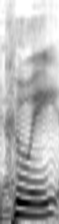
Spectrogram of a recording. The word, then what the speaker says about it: Akue: And so while we're at it, Zach Akue, is that how you say it? Akui. Yeah. Akui, a registered nurse, a refugee from Sudan, who's lived in Sioux Falls most of his life.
